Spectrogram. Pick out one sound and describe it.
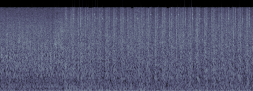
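Tank tracks clatter in a fast, even rattle.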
